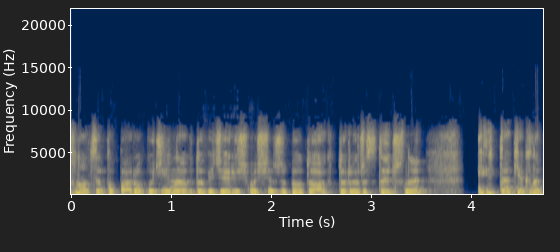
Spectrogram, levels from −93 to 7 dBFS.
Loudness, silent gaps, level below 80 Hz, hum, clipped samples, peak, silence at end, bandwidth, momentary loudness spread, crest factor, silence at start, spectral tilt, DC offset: -17 LUFS; none; -52 dBFS; none; under 0.1%; -6 dBFS; 0 s; 9.2 kHz; 4 LU; 12 dB; 0 s; -2.5 dB/octave; under 0.1%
